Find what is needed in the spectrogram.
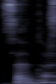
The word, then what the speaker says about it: centime: Is that how you say it? Centime? – Centime.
